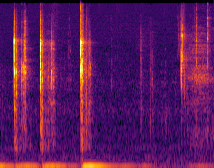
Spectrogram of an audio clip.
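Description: Typing on a computer keyboard, a few crisp key clicks in an uneven rhythm over a steady low electrical hum, close and moderately loud with no talk.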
